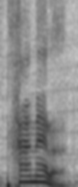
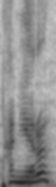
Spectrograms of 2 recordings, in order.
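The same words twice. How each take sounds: First: The name is said with an English pronunciation. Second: The name is said with a Spanish pronunciation. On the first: "it's Panera" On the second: "So it's not Panera"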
